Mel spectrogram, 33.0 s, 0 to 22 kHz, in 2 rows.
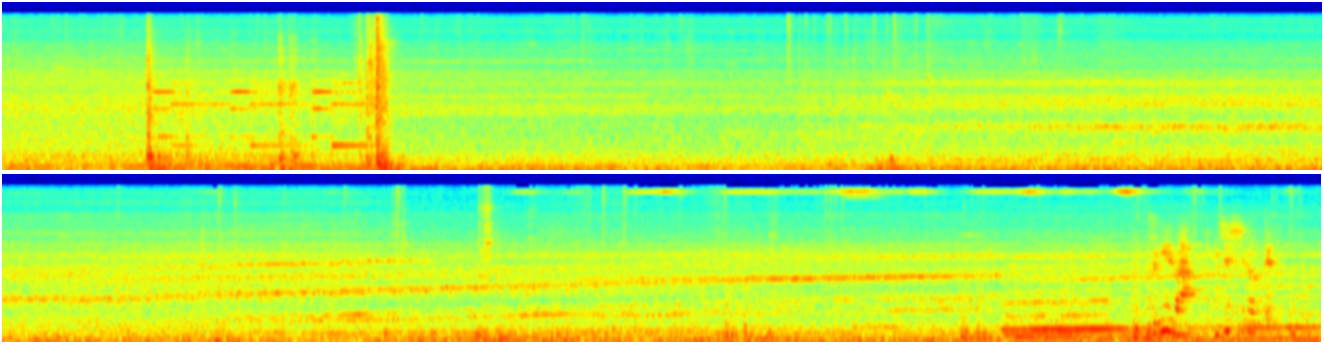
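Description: Inside a motor car of a JR East E531-series electric train with a steady low hum while standing. A short repeated door chime sounds and the doors shut with a knock about five seconds in. Later the train pulls away, and its inverter and traction motors whine in several tones that climb slowly in pitch as it accelerates.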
